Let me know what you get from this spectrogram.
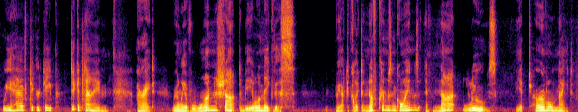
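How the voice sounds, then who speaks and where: A woman's voice: fairly low pitch, animated, measured pace, vocal fry, a little mellow. A woman giving casual, rambling gameplay commentary as a video host, with playful wordplay.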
